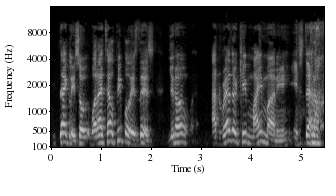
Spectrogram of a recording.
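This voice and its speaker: The pace sits at a moderate level. Intonation rises and falls in a lively way. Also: man. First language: Indonesian. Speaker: business owner. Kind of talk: casual chat. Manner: halting.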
